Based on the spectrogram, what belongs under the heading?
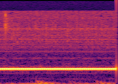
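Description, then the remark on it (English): A steady, unbroken electronic ringback tone from a phone line while an outgoing call to the speaker's brother rings, holding at an even volume throughout with no voices. “Let's give him a call here and see if he answers his phone.”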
